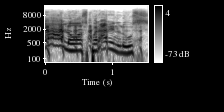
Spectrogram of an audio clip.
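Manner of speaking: put-on very slow, high, drawn-out Spanish accent. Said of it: "He said it like that with the Spanish accent".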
